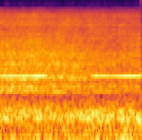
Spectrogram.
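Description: A truck's reversing beeper sounds as a steady tonal whine over continuous broadband engine and outdoor rumble at the SpaceX Starbase tank farm in Boca Chica, Texas, heard from a distance with no talk.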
